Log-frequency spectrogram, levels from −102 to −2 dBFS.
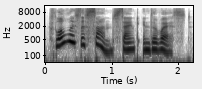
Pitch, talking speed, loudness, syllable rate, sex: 240 Hz, 190 wpm, -17 LUFS, 4.4 syllables/s, female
